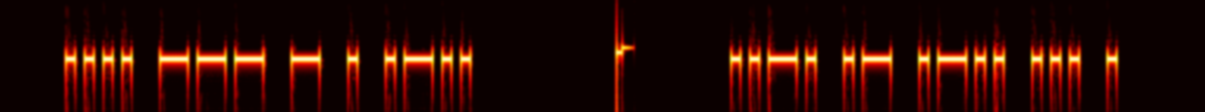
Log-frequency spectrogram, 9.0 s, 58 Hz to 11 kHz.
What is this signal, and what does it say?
Morse code, heard as a keyed tone, about 17 wpm, 700 Hz. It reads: HOTEL FALSE
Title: Sentences from Top 1600 Words - New Word Drill - 17wpm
